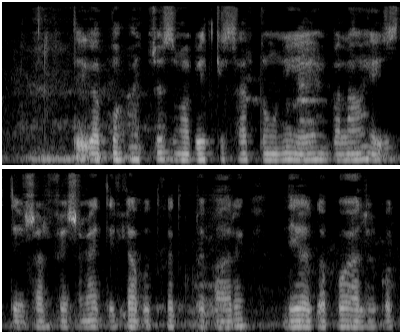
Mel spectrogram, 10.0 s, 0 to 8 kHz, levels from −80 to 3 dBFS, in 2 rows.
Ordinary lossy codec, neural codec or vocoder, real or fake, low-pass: AAC, 32 kbps; autoencoder, 48 kHz, 128 numbers a frame, DAC-VAE, trained on Japanese speech; fake; 7.2 kHz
